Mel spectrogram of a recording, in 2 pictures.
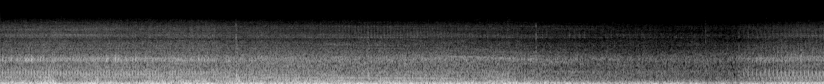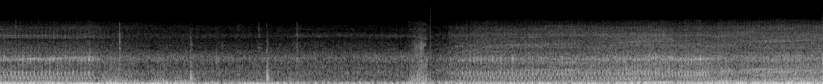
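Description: Yamaha Lander 250's single-cylinder four-stroke engine running on the move, heard from a helmet-mounted camera with a dense rumble of wind and road noise. The engine pitch shifts as the throttle changes, quietens for a couple of seconds past the middle, then picks up again, with one sharp knock about twelve seconds in.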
